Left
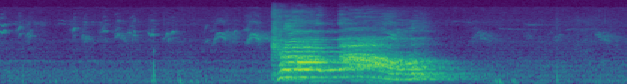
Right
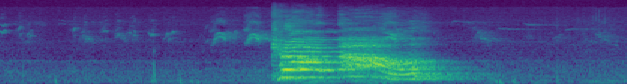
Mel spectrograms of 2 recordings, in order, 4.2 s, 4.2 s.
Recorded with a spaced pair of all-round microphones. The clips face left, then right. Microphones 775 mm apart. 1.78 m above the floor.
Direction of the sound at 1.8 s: 20° left (ahead or behind).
